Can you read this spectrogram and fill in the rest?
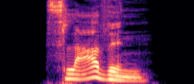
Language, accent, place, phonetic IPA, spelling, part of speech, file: German, Germany, Berlin, [ˈslaː.vɪn], Slawin, noun, De-Slawin.ogg
- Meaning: female equivalent of Slawe (“Slavic person”)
